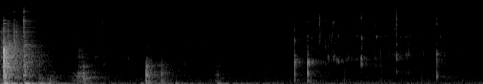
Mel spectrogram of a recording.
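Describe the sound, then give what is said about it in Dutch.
A freshly opened Rum Barrel Aged beer is poured into a glass, starting with a short rushing splash, then scattered drips and bright glassy clinks and gurgles, fairly quiet, with no one speaking. “En inschenken.”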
